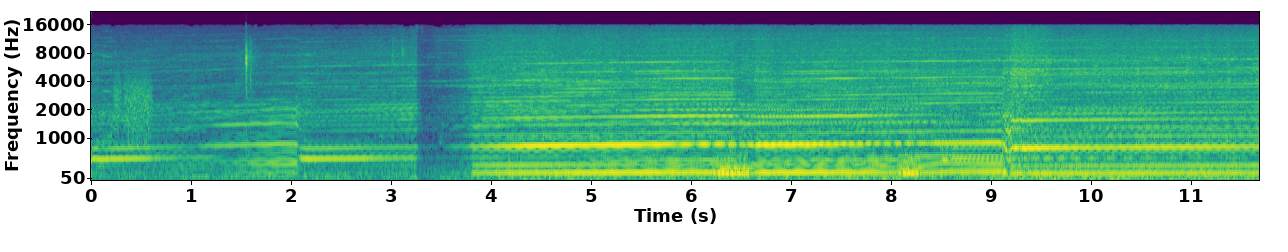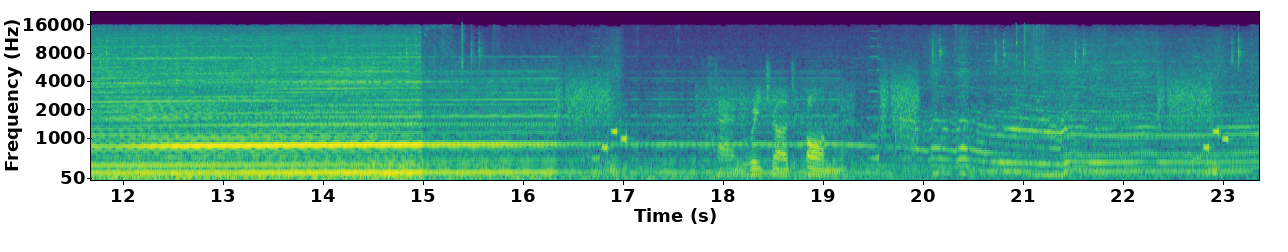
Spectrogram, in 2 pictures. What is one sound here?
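A racing car engine whines loudly at high revs, shifting pitch with gear changes.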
